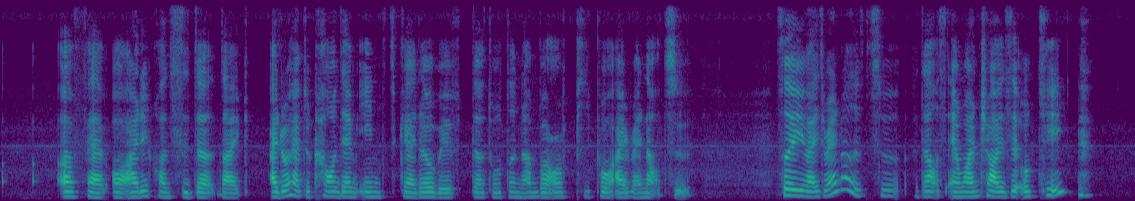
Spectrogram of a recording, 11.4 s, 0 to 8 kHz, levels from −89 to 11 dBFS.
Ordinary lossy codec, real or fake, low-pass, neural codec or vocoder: none; real; none; none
